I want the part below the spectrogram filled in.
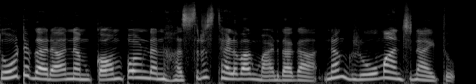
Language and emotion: Kannada, happy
